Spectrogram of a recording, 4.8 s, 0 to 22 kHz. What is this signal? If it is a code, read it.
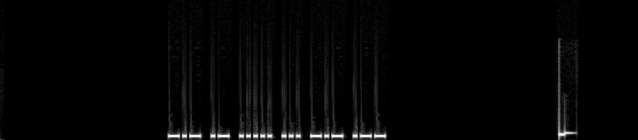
Morse code, heard as a keyed tone, about 44 wpm, 700 Hz. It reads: KA5SKW
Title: USA Call Signs - 6 Characters - 6x Character Spacing - 45wpm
